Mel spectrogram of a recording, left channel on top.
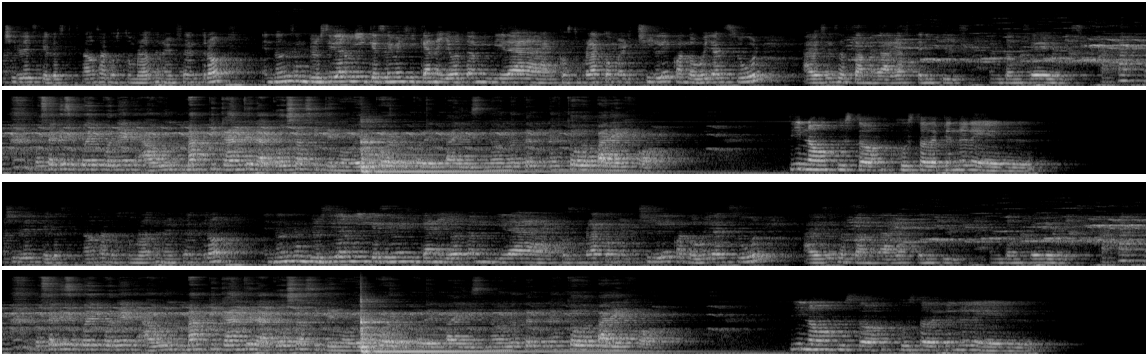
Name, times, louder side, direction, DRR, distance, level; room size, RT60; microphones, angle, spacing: voice 1, 0.0-2.3 2.6-7.6 8.0-9.6 9.9-10.7 19.3-21.8, left 3 dB, 75° left, 6 dB, 0.4 m, -28 dB
voice 2, 2.7-3.0 11.0-18.1 18.7-18.8, left 1 dB, 15° left, -4 dB, 0.7 m, -26 dB
Bird, 6.8-6.9 7.6-7.7 8.2-8.6 8.8-17.6 17.9-18.1 18.5-18.6, left 2 dB, 35° left, 1.5 m, -35 dB
Bowed string instrument, 15.0-18.2, right 3 dB, 60° right, 0.4 m, -28 dB
6.3 x 3.2 x 2.4 m, 1.2 s
head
